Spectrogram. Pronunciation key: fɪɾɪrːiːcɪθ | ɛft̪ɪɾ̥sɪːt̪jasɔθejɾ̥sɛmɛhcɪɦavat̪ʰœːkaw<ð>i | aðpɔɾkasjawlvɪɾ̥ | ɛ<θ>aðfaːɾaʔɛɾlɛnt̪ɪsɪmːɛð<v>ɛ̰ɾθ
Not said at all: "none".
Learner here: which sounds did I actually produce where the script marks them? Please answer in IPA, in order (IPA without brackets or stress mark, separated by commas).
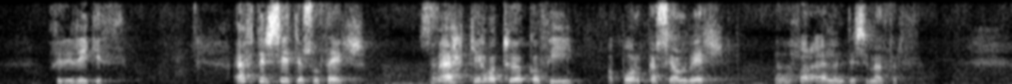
θ, ð, f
